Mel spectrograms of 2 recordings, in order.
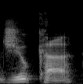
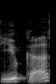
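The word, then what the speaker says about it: Jukka: wrote in the comments it's not Juka it's Yuka so hopefully that's correct and it's Yuka I'll pronounce it correctly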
